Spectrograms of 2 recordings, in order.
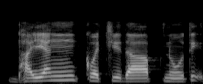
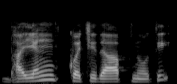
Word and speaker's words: भयं क्वचिदाप्नोति: Bha is mahaprana, then anuswara followed by ka, hence it will be ka kha ga nga nga. Bhayang kvachidapnoti, that's how it is pronounced. Bhayang kvachidapnoti.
